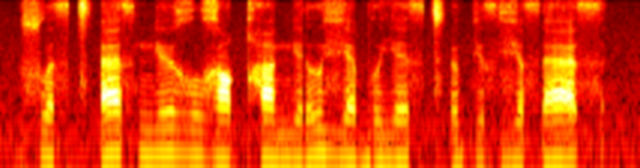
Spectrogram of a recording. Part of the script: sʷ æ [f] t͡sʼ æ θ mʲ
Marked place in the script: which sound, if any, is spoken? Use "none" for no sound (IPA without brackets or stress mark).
θ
